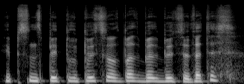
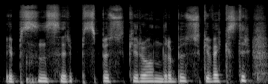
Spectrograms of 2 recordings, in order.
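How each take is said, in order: First: The phrase comes out garbled and unclear. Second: The phrase comes out crisp and clearly articulated. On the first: The speaker has a speech impediment. The speaker calls it wrong. "du har skikkelig talefeil" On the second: The speech impediment has been cured. The speaker calls it right. "Det aldri klart å si noe så klart før"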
